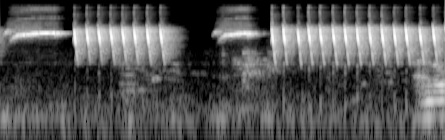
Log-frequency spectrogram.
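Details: Bar-winged prinia, a caged ciblek bren master for young contest birds: a clear rising whistle leads into a rapid trill of repeated high buzzy notes. The whistle-then-trill pattern repeats twice.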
